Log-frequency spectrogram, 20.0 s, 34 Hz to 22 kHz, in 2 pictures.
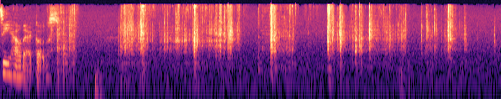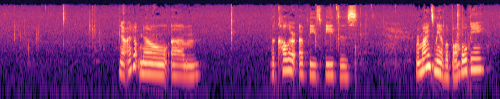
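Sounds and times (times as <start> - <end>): jewelry clinking and rattling: 2.4 - 9.4.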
